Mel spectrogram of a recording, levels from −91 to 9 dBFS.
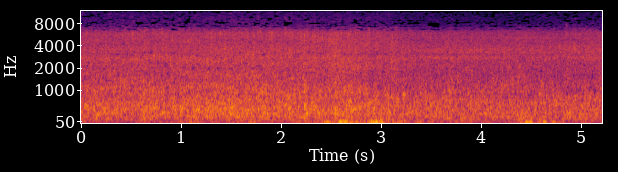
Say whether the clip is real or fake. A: real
